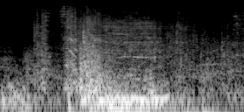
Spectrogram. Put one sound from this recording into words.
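A magical blast booms with a deep rumble.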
